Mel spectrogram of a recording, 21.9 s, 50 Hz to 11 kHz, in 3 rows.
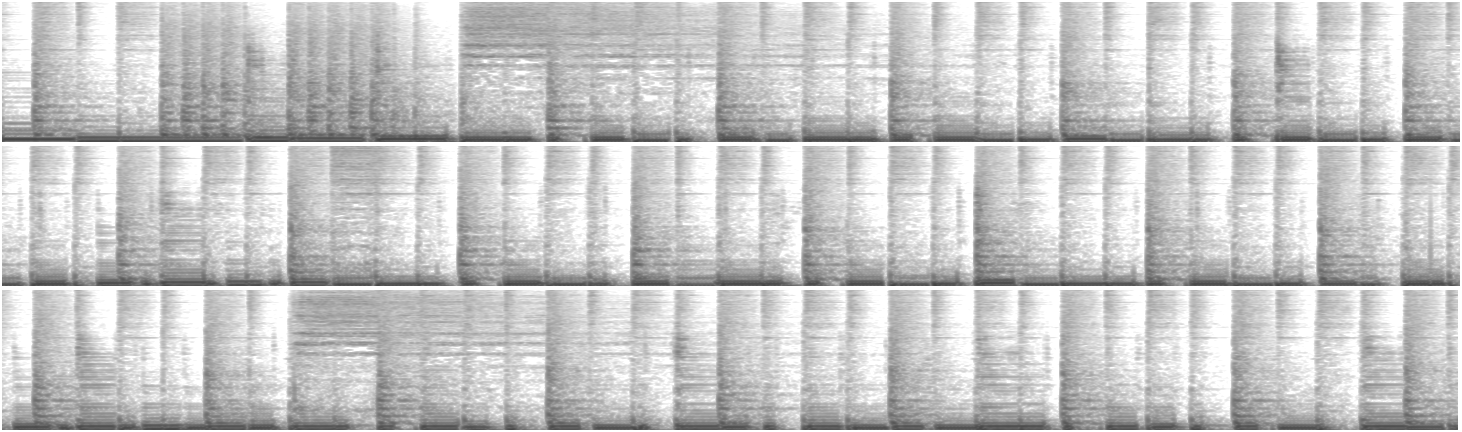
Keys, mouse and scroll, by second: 0.1 click, 0.7 middle click, 2.3 click, 3.2 click, 6.3 click, 8.8 shift+click, 13.3 middle click, 14.1 scroll up 3, 14.6 middle click, 16.6 click, 18.5 shift+middle click, 19.4 middle click, 20.8 click.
